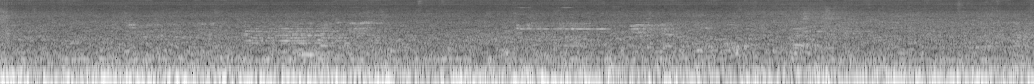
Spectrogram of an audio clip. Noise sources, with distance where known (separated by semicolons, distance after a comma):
car horn, near; person or small group talking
